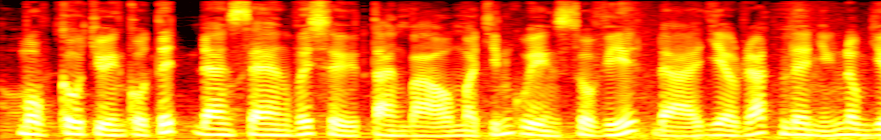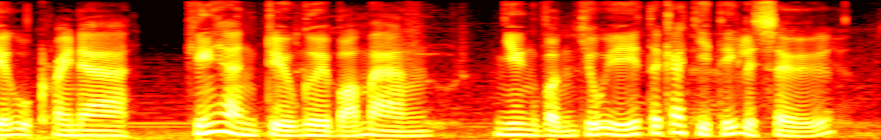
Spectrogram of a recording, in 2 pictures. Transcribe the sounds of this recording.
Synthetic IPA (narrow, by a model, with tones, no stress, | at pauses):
mo˨˩t̚kə˧wt͡ɕwḭ˧˨ənko˧˩wt̪ï˦˥k̟̚ɗaː˧ŋsaː˧ŋvəː˨˦jsɨ̰˧˨t̪aː˨˩nɓa̰ː˧˨wmaː˨˩t͡ɕi˨˦ŋ̟kwi˨˩ənso˧vi˨˦ət̚ɗa̰ː˧˥zaː˧˩wza˦˥k̚le˧nɲɨ̰˧˥ŋnə˧wŋ͡mzə˧nʔu˧kɾaː˧jnaː˧ | xi˨˦ənɦaː˨˩ŋt͡ɕḭ˧˨əwŋɨ˨˩əjɓɔ˧˩ma̰ː˧˨ŋ | ɲɨ˧ŋvə̰˧˥nt͡ɕu˨˦ʔi˨˦t̪əː˨˦kaː˦˥k̚t͡ɕi˧t̪i˦˥t̚li˨˩k̚sɨ̰˧˩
